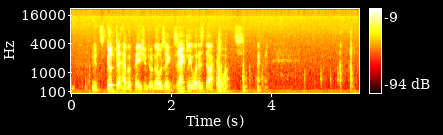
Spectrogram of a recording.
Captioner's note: chuckles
